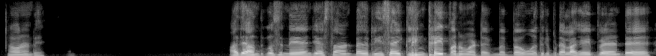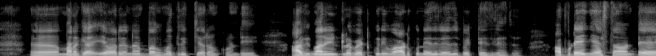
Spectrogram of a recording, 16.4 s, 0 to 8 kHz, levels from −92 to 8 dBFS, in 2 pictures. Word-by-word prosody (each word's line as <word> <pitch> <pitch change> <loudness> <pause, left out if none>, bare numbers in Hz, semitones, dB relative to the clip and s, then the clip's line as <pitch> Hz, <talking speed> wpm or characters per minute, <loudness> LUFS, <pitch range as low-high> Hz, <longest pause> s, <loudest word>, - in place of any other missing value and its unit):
అవునండి. 120 -8 -4 2.4
అదే, 235 - +6
అందు 165 +2 +1
కోసం 225 +1 -1
నే‌నేం 190 +2 +3
జేస్తానంటే, 200 -1 -1
అది 200 - +3
రీసైక్లింగ్ 210 0 +3
టైప్ 195 -1 +6
అనమాట. 165 -5 -1 0.2
మ - - -4 0.2
బహుమతులు 180 +5 -2
ఇప్పుడు 170 -3 -4
ఎలాగైపోయాయంటే 165 0 +2 0.8
ఆహ్, 150 0 0
మనకి 165 +1 0 0.3
ఎవరైనా 190 +2 -2 0.2
బహుమతులు 165 -1 -4
ఇచ్చారనుకోండి 115 -9 -9 0.6
అవి 165 +4 +4
మనం 170 -1 +6
ఇంట్లో 165 +5 -4
బెట్టుకుని, 185 +1 -4
వాడుకునేది 165 +2 -1
లేదు 170 +2 -3
పెట్టేది 120 -7 -7
లేదు. 105 -1 -13 0.5
అప్పుడేం 180 +3 +2
జేస్తామంటే, 175 -1 0
170 Hz, 105 wpm, -21 LUFS, 155-185 Hz, 2.4 s, అదే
